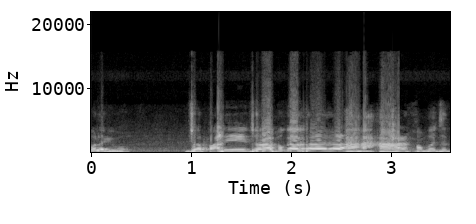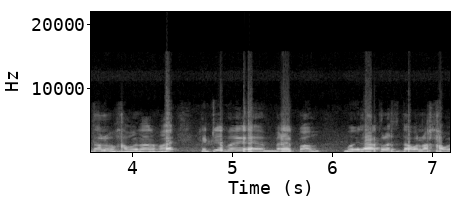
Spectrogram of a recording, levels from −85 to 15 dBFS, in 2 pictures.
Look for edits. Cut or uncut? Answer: uncut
